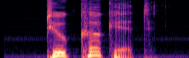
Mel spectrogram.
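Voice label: "to cook it", English, male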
